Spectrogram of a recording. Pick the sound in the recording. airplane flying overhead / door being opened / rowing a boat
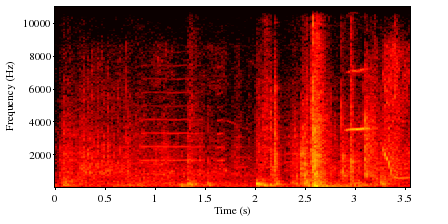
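door being opened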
